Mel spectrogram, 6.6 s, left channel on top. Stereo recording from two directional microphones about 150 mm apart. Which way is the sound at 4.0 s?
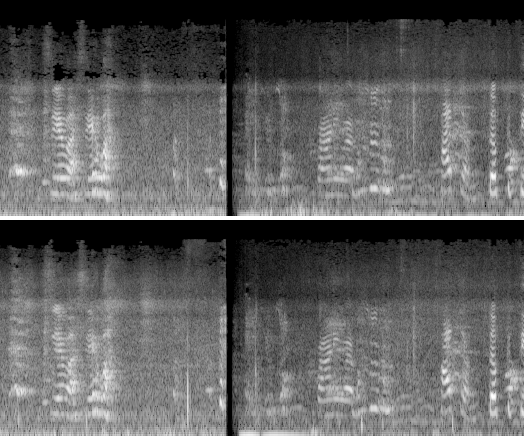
60° right (ahead or behind).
